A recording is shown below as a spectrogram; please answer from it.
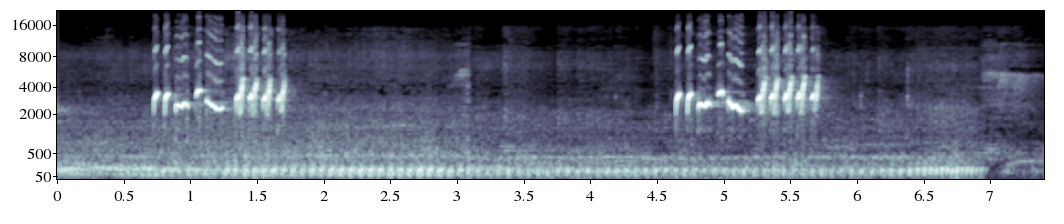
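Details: Black-crested bulbul, kutilang emas, singing in full nyiul style: two bursts of bright, rapid chirps and twittering notes, each about a second long, over a steady low motorcycle engine hum.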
